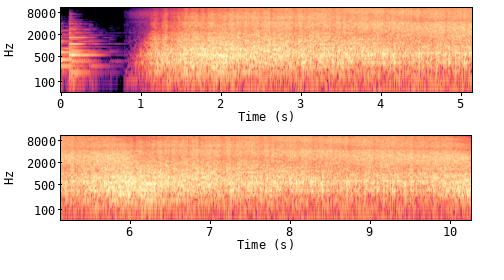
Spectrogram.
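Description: A ground fountain firework hisses loudly and steadily as it sprays a shower of sparks. The hiss starts about a second in, after a brief silence.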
